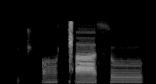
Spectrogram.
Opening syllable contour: high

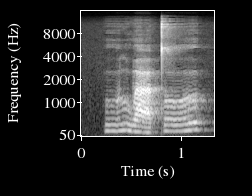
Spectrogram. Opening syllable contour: rising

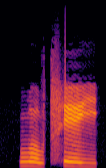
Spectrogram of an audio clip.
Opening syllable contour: low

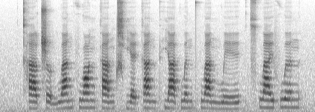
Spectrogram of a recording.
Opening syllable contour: rising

